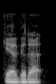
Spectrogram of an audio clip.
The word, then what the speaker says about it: Gal Gadot: She says, hi, I'm Gal Gadot. And she said it really quickly, so like the T kind of like drops off, but it's there.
